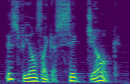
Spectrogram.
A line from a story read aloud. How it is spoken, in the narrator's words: Kevin sighed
